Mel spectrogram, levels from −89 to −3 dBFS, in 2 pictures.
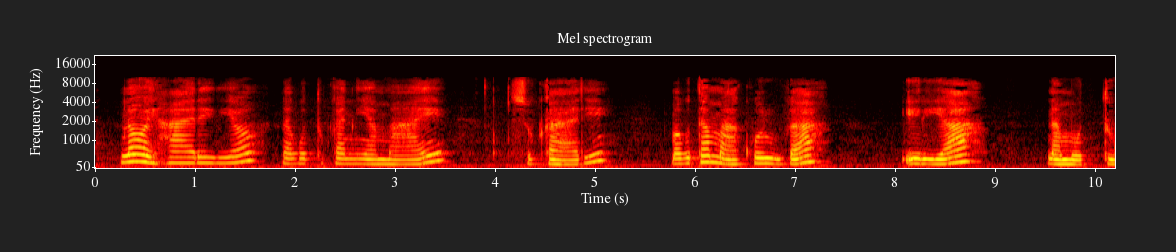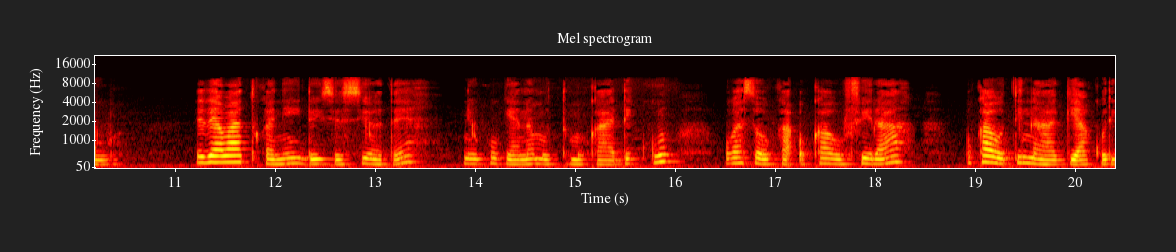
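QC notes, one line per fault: Throughout, AAC compression: a low-bitrate AAC-LC encode, likely about 32 kbps, removes everything above 9.8 kHz, so the speech sounds dull with plainly audible coding damage.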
